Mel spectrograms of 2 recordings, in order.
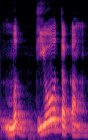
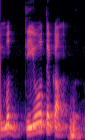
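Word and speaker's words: मुद्योतकम्: तो मुद्योतकम, हाँ, दा और या दोनों को उच्चारण चाहिए। मुद्योतकम, दलित पाप तमोवितानम, सम्यक प्रणम्य जिनपाद युगम युगादा, युगादा वालंबनम भवजले, भवजले पतताम, पतताम जनानाम।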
